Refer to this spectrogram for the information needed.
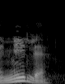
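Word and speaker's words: Miele: Соня, не могу с вами не согласиться, и мне на память приходит реклама стиральной машины, как она, Миле, правильно произносится, немецкая. Она так и звучит.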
